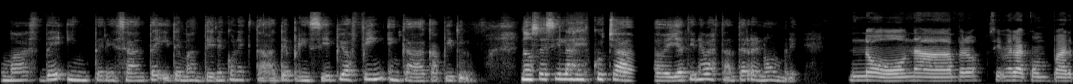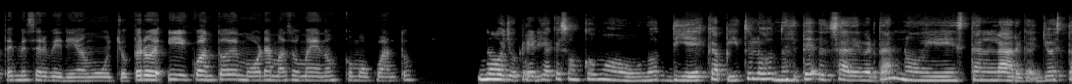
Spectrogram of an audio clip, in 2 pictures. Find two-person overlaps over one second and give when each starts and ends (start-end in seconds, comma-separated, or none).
none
